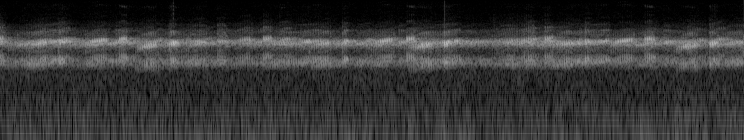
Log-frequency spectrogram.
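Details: Live spring wetland chorus of many frogs: overlapping croaks merge into a constant trilling hum, with a couple of sharp snaps briefly standing out.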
